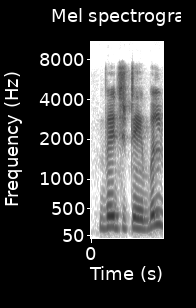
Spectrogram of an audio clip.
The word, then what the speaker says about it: vegetable: How do we pronounce that? Generally we say vegetable. Vegetable we say, but it's not correct.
